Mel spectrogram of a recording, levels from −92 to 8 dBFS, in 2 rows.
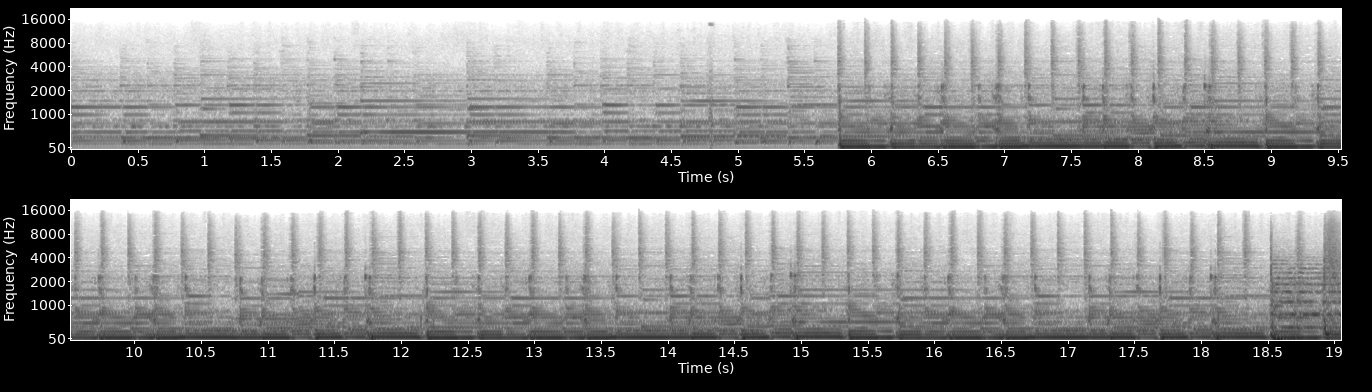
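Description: From 4.78 to 4.81 s there is DAB burbling: a brief patch of noise blips. Weak reception let bit errors slip past error correction. Corrupted samples put short blips of noise in single sub-bands, which points to a few corrupted frames. At 10.72 s the sound drops about 6% in speed and roughly a semitone in pitch, then returns at 11.23 s. This is likely a drift correction step, a clock-matching rate change. Burbling returns from 12.15 to 12.24 s, over slightly more frames. From 14.76 to 15.73 s speed rises about 6% and pitch about a semitone before snapping back.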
